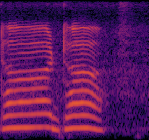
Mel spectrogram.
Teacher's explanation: जिन व्यंजनों के उच्चारण में जीभ ऊपर उठकर झटके के साथ नीचे आए। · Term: उत्क्षिप्त व्यंजन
